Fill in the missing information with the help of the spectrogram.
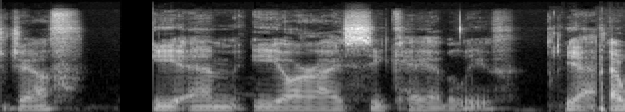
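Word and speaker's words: Geoff: get it jeff emrick how do you spell it g-e-o-f british jeff e-m-e-r-i-c-k i believe yeah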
